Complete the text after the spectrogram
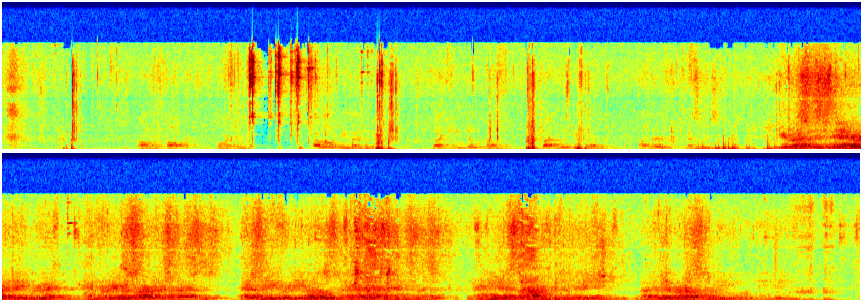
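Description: A man reads aloud through a microphone in an echoing room.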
